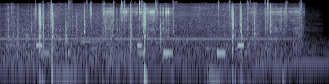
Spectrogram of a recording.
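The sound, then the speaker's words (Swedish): A printer printing out a story: a run of sharp mechanical clicks and snaps mixed with a few short, steady beeping tones and a low whir, which stops abruptly near the end. “Då skriver jag ut sagan åt er. Den kommer här.”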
